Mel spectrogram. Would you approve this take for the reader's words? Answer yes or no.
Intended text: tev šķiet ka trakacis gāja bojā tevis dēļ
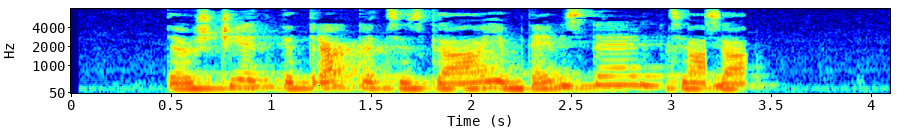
no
